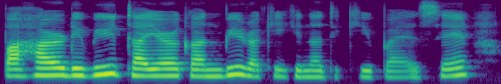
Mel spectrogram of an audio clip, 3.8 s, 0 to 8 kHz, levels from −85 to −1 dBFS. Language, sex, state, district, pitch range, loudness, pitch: Nagamese, female, Nagaland, Dimapur, 190-220 Hz, -17 LUFS, 205 Hz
